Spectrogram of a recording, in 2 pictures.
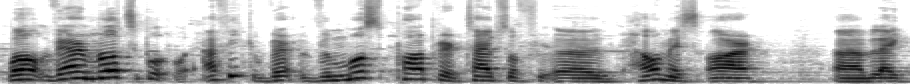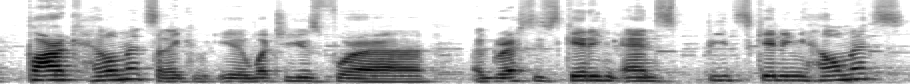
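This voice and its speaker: His voice is on the high side, bright and forceful, with lively intonation and an unhurried pace. A native French speaker from France with a French accent, this inline skating streamer reads chat questions aloud live, hesitating with fillers and laughing often, over faint music picked up by his phone.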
